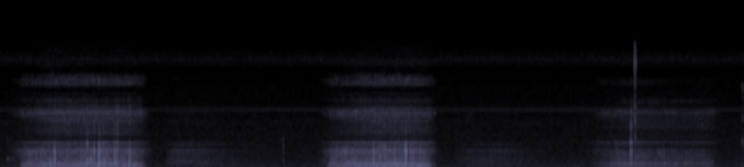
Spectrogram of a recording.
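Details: Three loud, rough, rattling snores on breathing in, each lasting one to two seconds, with quieter breathing out between them; heavy snoring.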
